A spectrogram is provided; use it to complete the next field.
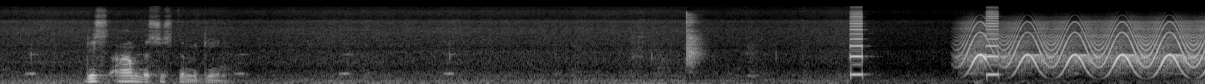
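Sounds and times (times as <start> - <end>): short beep: 8.5 - 8.7, 9.8 - 10.1
warbling alarm siren: 9.5 - 12.0.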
